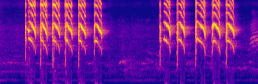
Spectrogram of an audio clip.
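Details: A pet parrot, described as a talking parrot, gives two loud runs of about six harsh, downward-sliding squawks each, evenly spaced, with a short pause between runs, indoors.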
